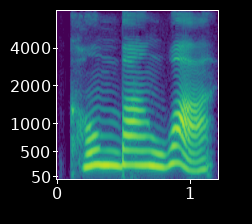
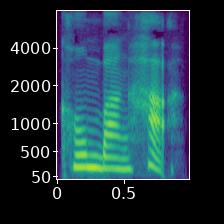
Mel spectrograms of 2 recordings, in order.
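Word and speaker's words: こんばんは: This is a special grammar rule in Japanese, where the particle ha is always pronounced wa. Konnichiwa, wa, not ha. Exactly. Same with Konbanwa. It's Konbanwa, not Konbanha.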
